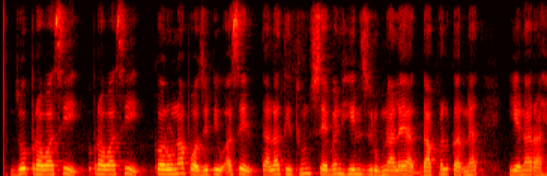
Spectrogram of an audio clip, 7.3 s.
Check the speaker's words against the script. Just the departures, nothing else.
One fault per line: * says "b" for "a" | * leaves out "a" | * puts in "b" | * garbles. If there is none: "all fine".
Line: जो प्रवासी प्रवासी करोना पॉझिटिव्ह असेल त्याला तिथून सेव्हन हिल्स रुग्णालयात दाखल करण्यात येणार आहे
all fine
